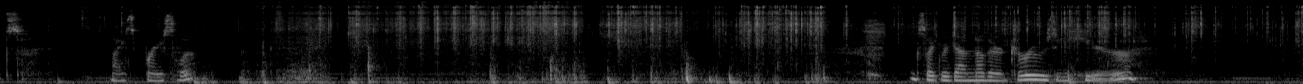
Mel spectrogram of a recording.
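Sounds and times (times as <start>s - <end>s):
jewelry clicking and rattling: 0.4s - 13.0s
packaging crinkling: 2.6s - 13.0s.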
